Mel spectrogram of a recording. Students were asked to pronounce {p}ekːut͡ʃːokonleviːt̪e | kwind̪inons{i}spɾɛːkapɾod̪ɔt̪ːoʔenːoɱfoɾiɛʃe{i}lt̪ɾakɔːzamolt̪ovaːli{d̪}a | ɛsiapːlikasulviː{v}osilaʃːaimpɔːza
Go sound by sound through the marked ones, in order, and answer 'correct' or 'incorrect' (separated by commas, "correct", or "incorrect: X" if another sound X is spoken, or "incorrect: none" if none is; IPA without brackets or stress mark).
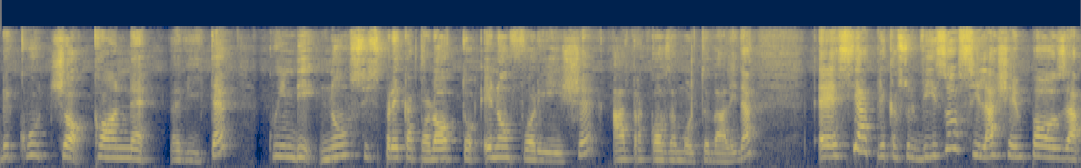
incorrect: b, correct, incorrect: a, correct, incorrect: z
